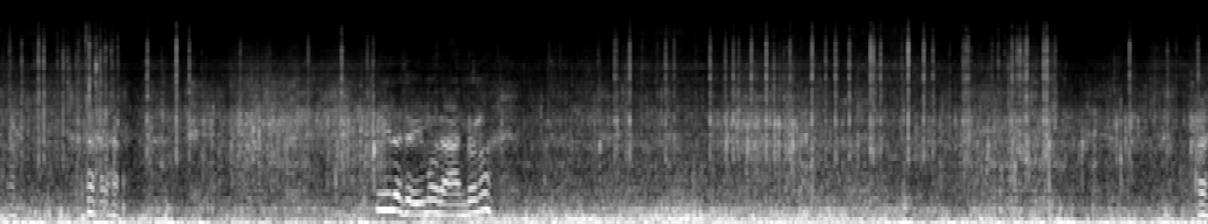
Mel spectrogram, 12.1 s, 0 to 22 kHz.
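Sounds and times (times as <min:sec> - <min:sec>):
bike clicking and rattling: 0:00.0 - 0:12.0
tyres on dirt trail: 0:00.0 - 0:12.0
wind rumble on microphone: 0:00.0 - 0:12.0.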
